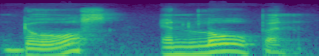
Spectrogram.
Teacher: The long O sounds like O and rounded even more so than the short O, and it also follows the same pattern as the long A and the long E, like in doos and lopen.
